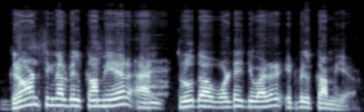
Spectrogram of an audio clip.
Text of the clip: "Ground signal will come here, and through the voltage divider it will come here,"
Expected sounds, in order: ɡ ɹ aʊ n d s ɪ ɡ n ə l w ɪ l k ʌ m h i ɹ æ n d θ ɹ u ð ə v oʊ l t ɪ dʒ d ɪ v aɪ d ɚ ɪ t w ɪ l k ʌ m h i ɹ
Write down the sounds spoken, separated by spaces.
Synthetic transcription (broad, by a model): ɡ ɹ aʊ n d s ɪ ɡ n ə l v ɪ l k ʌ m h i ɹ æ n d t ɹ u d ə v oʊ l t ɪ dʒ d ɪ v aɪ d ɚ ɪ t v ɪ l k ʌ m h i ɹ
